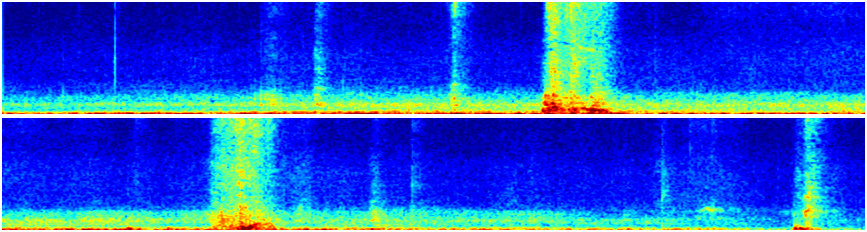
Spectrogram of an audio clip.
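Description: Footsteps and movement on a debris-strewn floor: two short scuffs about three and five and a half seconds in, over a low steady rumble that fades toward the end.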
